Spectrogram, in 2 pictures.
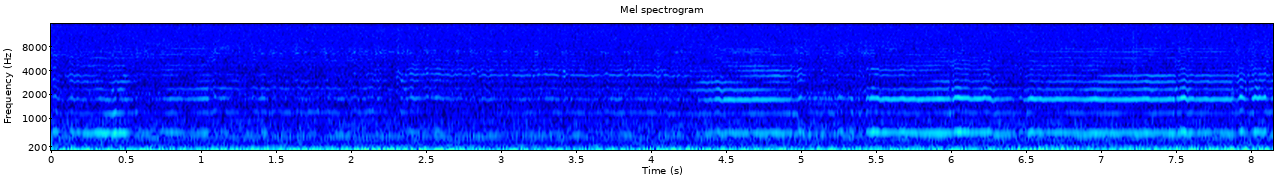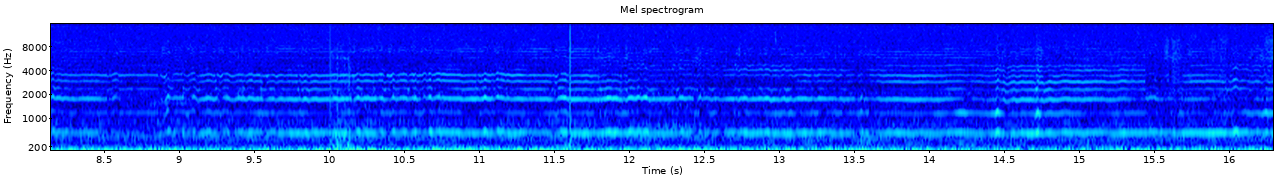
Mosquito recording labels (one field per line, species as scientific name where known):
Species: Culex quinquefasciatus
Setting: cup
